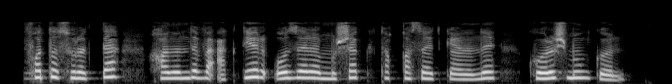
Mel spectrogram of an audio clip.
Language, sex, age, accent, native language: Uzbek, female, under 19, Qoraqalpog'iston, Karakalpak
